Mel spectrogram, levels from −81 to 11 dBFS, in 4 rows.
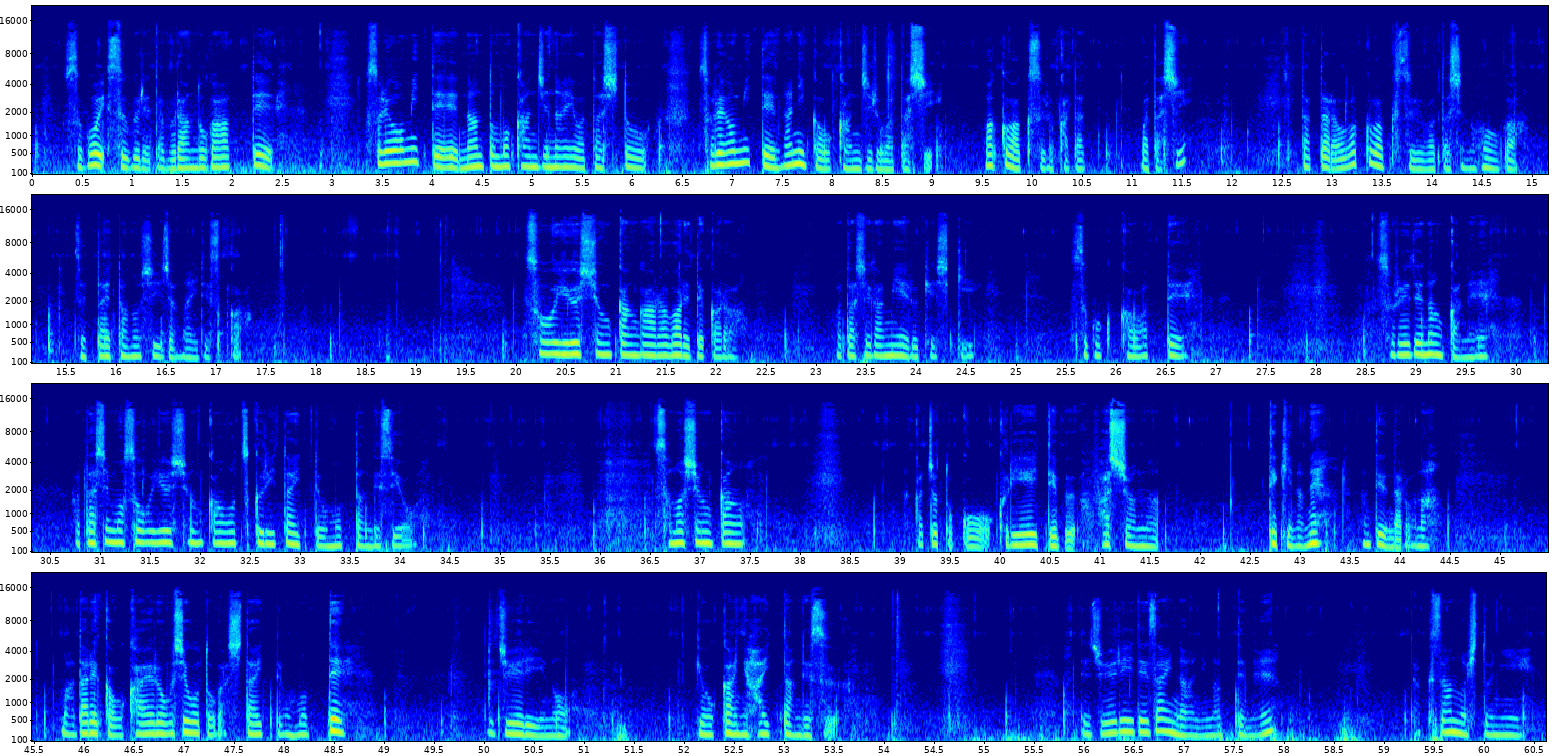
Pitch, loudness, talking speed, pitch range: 210 Hz, -36 LUFS, 225 characters per minute, 185-230 Hz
